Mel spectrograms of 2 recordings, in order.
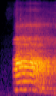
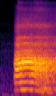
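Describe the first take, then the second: The two takes are said the same way.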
